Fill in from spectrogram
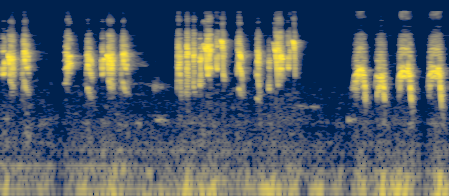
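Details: Energetic long-tailed shrike song played to coax a reply: groups of squawky, grating notes in quick pairs and clusters, a dense scratchy burst, then four lower, harsher rasping calls evenly spaced.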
